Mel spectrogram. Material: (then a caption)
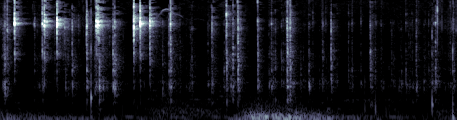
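Plastic. Fingertips tap and scratch quickly across the plastic keycaps of a white mechanical computer keyboard tilted toward the mic. Sharp, bright clicks come in an irregular, fast patter, mixed with a low, rumbling scrape that swells in the middle and then fades.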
